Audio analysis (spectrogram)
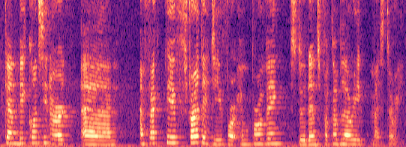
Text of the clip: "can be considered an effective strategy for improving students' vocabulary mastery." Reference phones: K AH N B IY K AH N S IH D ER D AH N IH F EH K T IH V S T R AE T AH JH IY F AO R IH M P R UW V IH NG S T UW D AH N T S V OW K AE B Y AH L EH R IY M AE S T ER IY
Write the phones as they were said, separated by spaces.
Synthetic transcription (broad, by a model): K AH N B IY K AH N S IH D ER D AH N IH F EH K T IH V S T R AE T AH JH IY F AO R IH M P R UW V IH NG S T UW D AH N T S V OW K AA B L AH R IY M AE S T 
